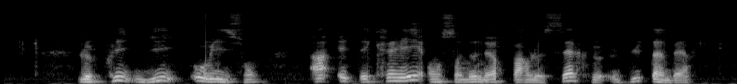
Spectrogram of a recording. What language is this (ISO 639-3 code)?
fra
